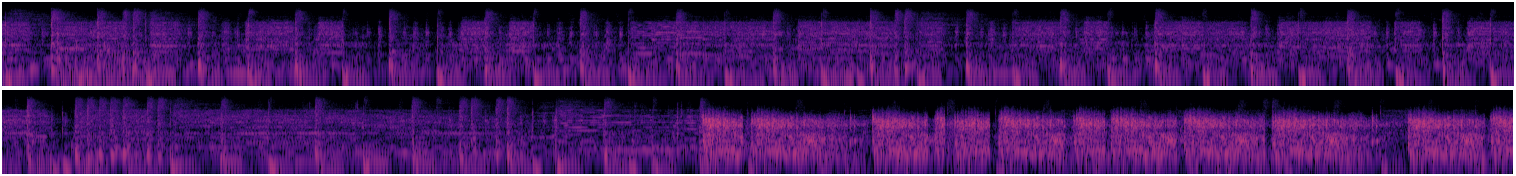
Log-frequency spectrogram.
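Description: Action-film score with a steady beat, mixed with repeated gunshots from a shootout. About two-thirds of the way in, a louder, denser and noisier stretch of shots takes over.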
